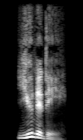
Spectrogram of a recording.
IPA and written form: jˈunəti (unity)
